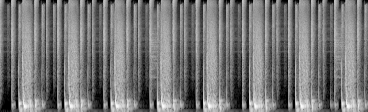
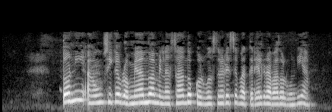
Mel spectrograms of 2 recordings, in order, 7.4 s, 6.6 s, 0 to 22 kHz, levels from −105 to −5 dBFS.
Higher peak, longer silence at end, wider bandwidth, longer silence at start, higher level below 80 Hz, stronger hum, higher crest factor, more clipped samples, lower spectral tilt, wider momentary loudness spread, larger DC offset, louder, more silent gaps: about the same, 0 dBFS vs -2 dBFS; second, 0 s vs 0.45 s; first, over 20 kHz vs 7.8 kHz; second, 0 s vs 1.25 s; first, -36 dBFS vs -62 dBFS; neither; about the same, 18 dB vs 18 dB; neither; second, -3.5 dB/octave vs -7 dB/octave; second, 5 LU vs 9 LU; neither; first, -16 LUFS vs -19 LUFS; neither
